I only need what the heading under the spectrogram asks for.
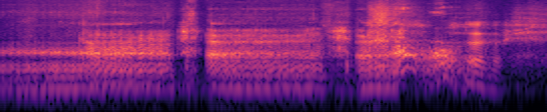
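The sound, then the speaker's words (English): A dog growls steadily for a few seconds, a low rumbling snarl with brief breaks and a couple of sharper, yappy bursts mixed in. “play nice in there”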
